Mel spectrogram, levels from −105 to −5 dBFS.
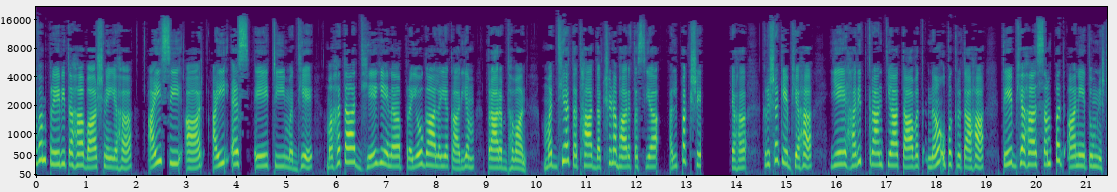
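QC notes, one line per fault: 4.70–4.76 s, pre-echo: about 54 ms of hiss creeps in just ahead of an attack, because the codec spread that block's quantisation noise back over the quiet lead-in.
13.30–13.92 s, audio dropout to silence: the speech cuts out for about 625 ms of dead silence with no room tone, likely from input lost through a disconnected device, failed link or stray mute.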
